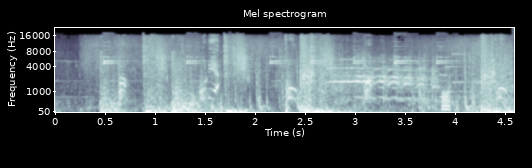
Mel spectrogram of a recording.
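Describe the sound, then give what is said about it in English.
Several horses in a video game neigh and whinny repeatedly over a busy clatter of hooves and occasional crashing impacts, loud, with no talking. “God damn, there really are horses everywhere.”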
